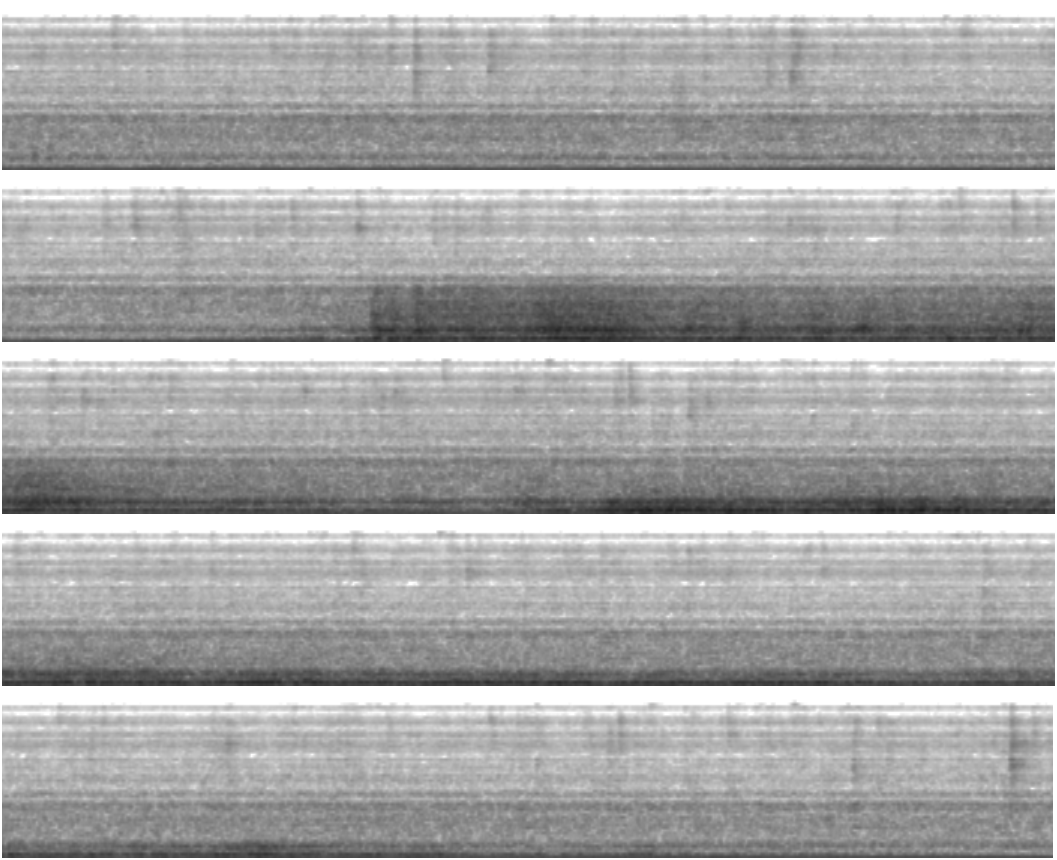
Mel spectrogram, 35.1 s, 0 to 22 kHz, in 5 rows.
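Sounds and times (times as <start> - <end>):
rain hissing: 0.0 - 35.0
thunder rumbling: 8.9 - 32.6.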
